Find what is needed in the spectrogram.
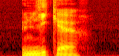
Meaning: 1. alcoholic liqueur 2. drinkable liquid 3. fizzy drink, pop 4. liquid 5. liquor
- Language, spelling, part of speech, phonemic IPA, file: French, liqueur, noun, /li.kœʁ/, Fr-liqueur.ogg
